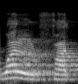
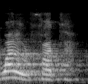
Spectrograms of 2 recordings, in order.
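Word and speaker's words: والفتح: dan haknya juga diperjelas hati-hati ketika membaca Hai wolfhard kadang kalian atau kita membacanya terjun terdengar walfat atau mungkin hilang huruf haknya tanpa huruf ha ha Hai itu termasuk bacaan yang eh salah ya karena menghilangkan satu huruf Hai kalian membacanya mungkin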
